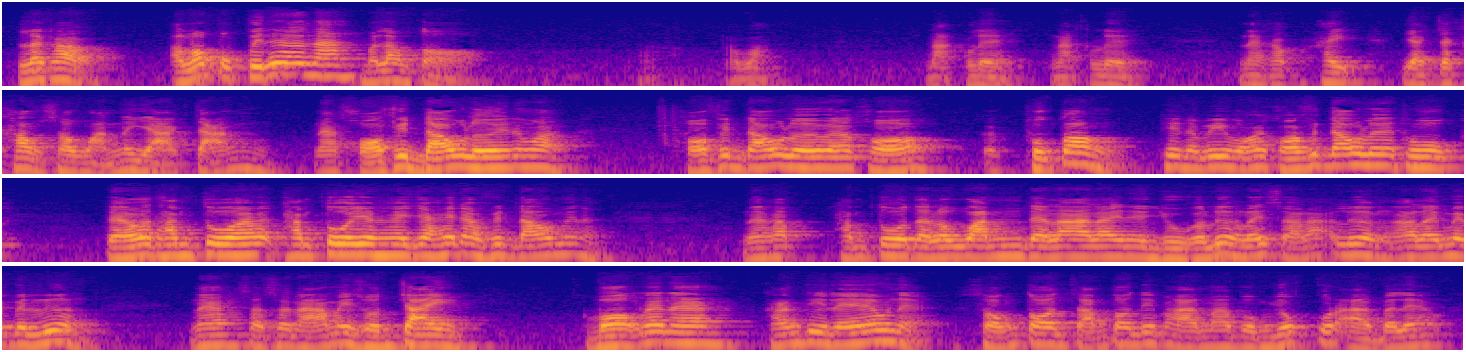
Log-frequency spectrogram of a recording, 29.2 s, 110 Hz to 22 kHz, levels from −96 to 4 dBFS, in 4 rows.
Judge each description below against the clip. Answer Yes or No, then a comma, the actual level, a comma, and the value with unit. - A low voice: No, medium, 150 Hz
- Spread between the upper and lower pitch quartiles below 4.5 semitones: No, average, 5.1 semitones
